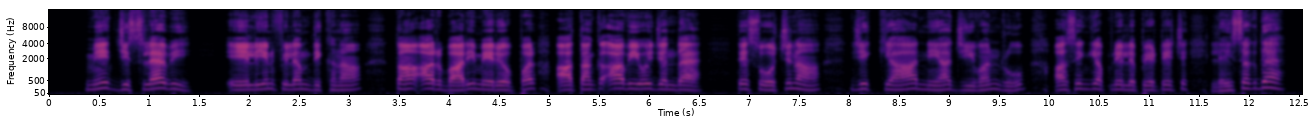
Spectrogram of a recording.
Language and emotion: Dogri, fearful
